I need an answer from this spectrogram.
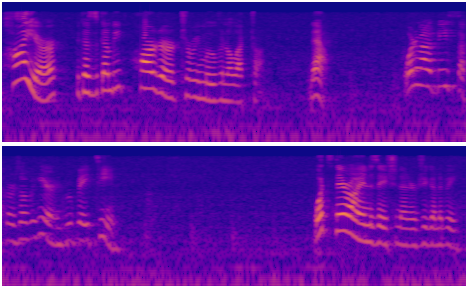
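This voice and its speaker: A woman's voice: fairly high pitch, lo-fi sound. A middle-aged woman teaching a chemistry class, quizzing students in a playful, upbeat way. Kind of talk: classroom lecture.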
